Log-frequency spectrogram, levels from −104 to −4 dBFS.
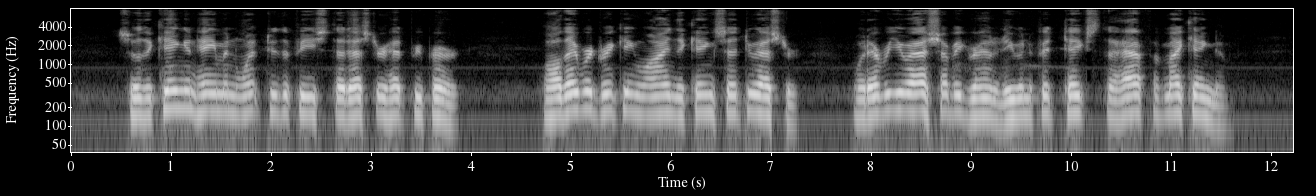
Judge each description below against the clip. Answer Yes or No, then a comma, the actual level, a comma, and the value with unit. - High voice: No, medium, 150 Hz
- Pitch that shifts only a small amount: Yes, narrow, 2.3 semitones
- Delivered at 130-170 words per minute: No, average, 185 wpm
